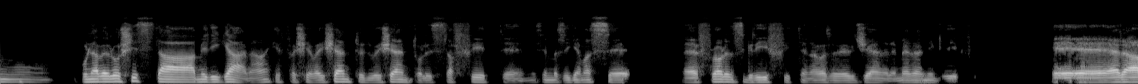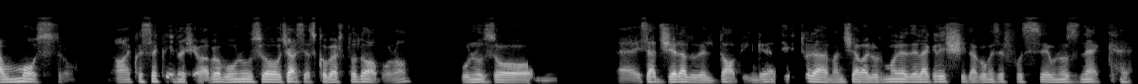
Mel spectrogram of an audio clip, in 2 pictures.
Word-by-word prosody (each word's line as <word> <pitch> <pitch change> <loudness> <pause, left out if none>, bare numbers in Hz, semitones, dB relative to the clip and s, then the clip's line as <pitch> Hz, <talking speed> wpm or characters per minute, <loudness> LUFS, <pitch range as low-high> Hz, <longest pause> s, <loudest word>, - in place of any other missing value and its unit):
mhmm, 115 -2 -10 0.3
una 125 +1 +2
velocista 130 -3 +3
americana, 115 -3 -1
che 110 - -13
faceva 100 -1 -7
i - - -5
100, 120 -2 -1
i - - -8
200, 105 +2 -3
le 95 0 -9
staffette, 95 -4 -9
mi 100 +2 -21
sembra 105 -1 -10
si 100 +2 -9
chiamasse, 105 -1 -4 0.5
ehm, 100 0 -2
Florence 115 0 -2
Griffith, 105 -1 -6
una 95 0 -9
cosa 100 -1 -6
del 95 0 -5
genere, 95 -2 -6
Melanie 100 0 -6
Griffith. 95 +2 -12 0.7
Ehm, 105 - -1 0.5
era 110 0 +7
un 120 +3 +2
mostro, 135 -2 0 0.3
no, 110 +1 -1
e - - -4
questa 125 +3 -1
qui, - - -3
faceva 105 -2 -1
proprio 120 0 +3
un 120 +1 +2
uso 120 -1 +4
cioè - - +6
si - - -6
è - - -2
scoperto 120 +1 +1
dopo, 120 -7 +1
no, 115 +8 -7 0.5
un 110 +1 0
uso, 105 -2 +3
ehm, 95 -1 -16 0.8
esagerato 120 +3 +4
del 105 -2 -1
doping, 100 +1 -2
addirittura 120 0 +1
mangiava 110 +1 +1
l'ormone 125 +4 +1
della 120 0 +3
crescita 120 -2 0
come 115 +1 -2
se 115 - -4
fosse 115 0 -5
uno 115 +1 -1
snack, 115 0 -5
110 Hz, 155 wpm, -23 LUFS, 100-120 Hz, 0.8 s, era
